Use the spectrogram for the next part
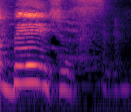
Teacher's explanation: Beijos é uma palavra em que a vogal E tem um som mais forte que o I, por isso que o I ele é semivogal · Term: ditongo decrescente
